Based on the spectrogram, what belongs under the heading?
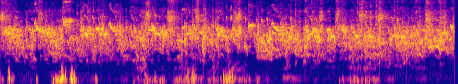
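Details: Budgerigars chattering and warbling nonstop, busy overlapping squeaks and raspy twitters, with scattered low knocks and rumbling background noise.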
